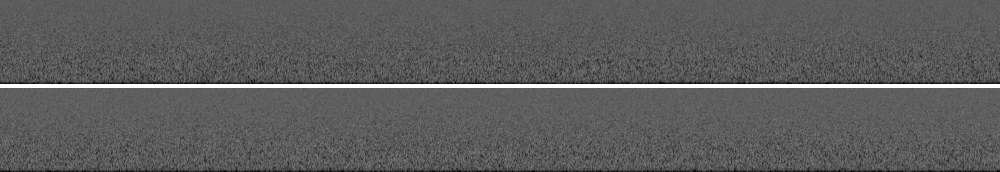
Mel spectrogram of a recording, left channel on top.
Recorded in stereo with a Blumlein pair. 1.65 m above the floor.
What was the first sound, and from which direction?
Only background noise.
